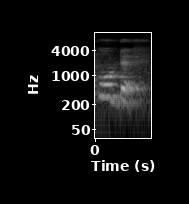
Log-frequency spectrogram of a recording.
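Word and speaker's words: could: जैसे देखिए सी ओ यू एल डी, जब भी ये इकट्ठी स्पेलिंग कहीं पर भी आ जाए तो उसको आप बोलोगे कुड।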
